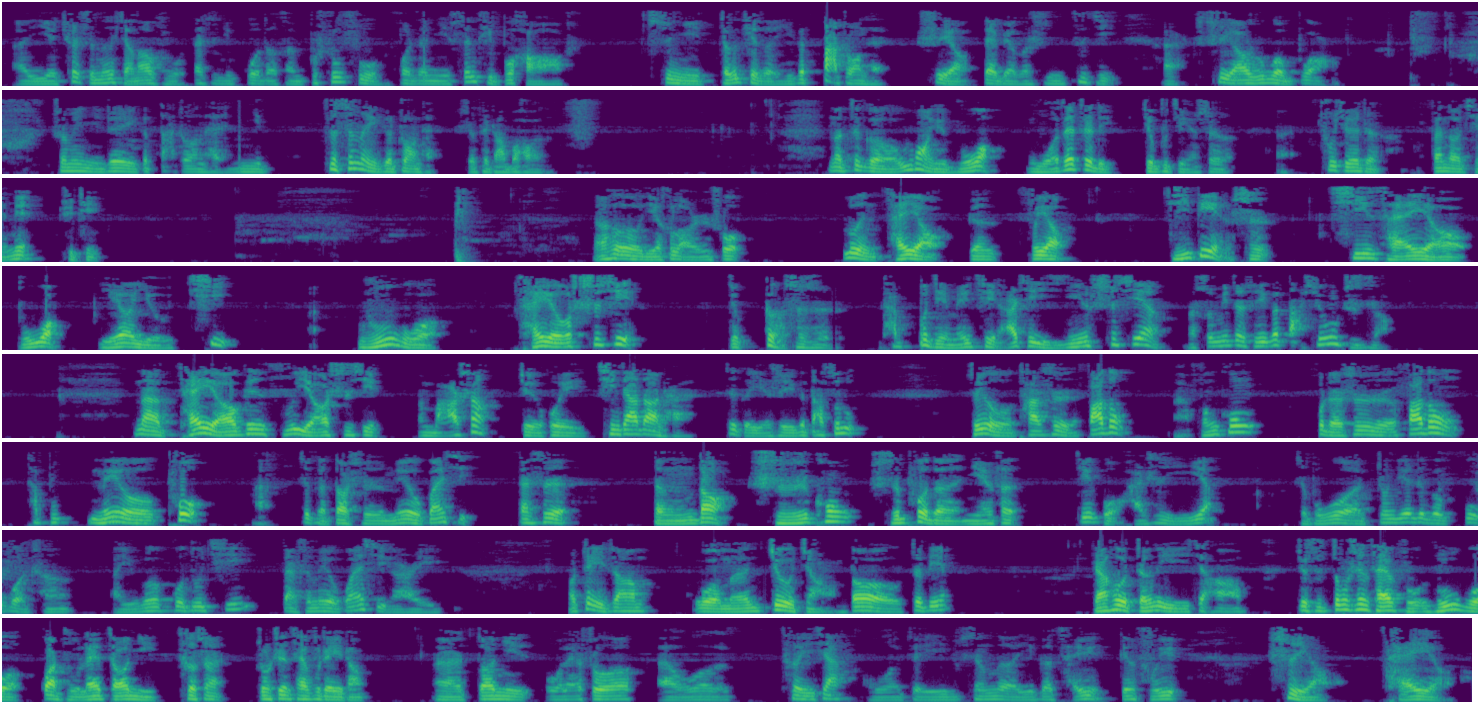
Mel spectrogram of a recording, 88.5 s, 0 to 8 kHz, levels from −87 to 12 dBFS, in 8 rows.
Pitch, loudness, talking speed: 120 Hz, -17 LUFS, 215 characters per minute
